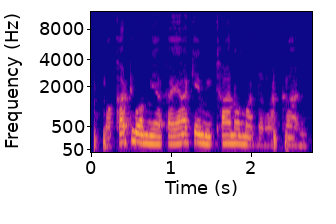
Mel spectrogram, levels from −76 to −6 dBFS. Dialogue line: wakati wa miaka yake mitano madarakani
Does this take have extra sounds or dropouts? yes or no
no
